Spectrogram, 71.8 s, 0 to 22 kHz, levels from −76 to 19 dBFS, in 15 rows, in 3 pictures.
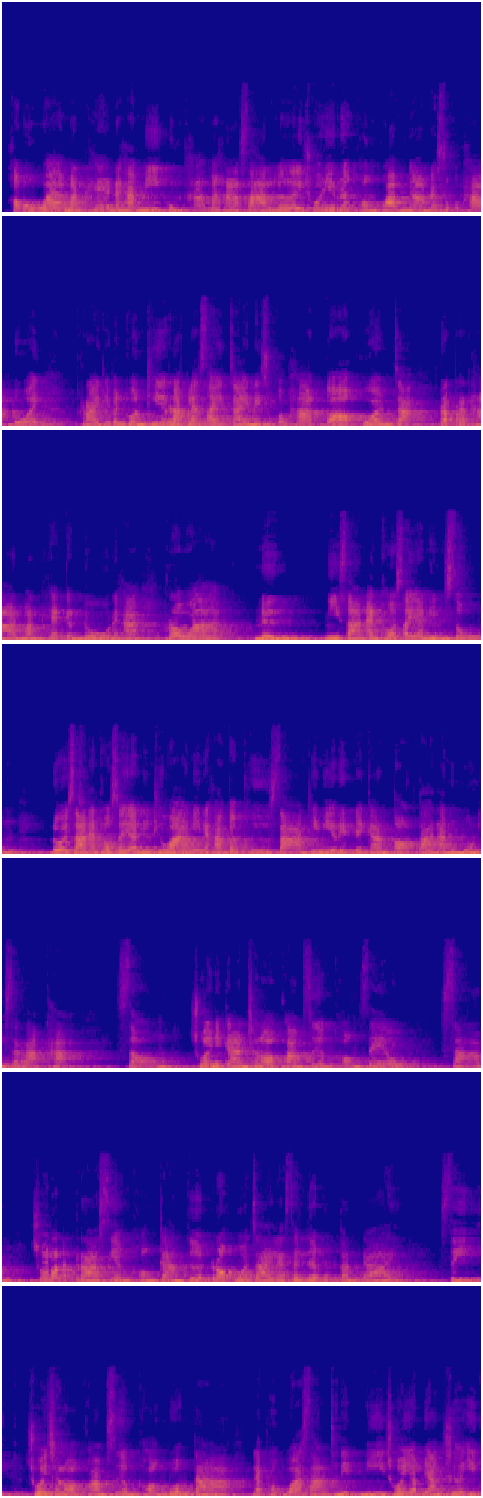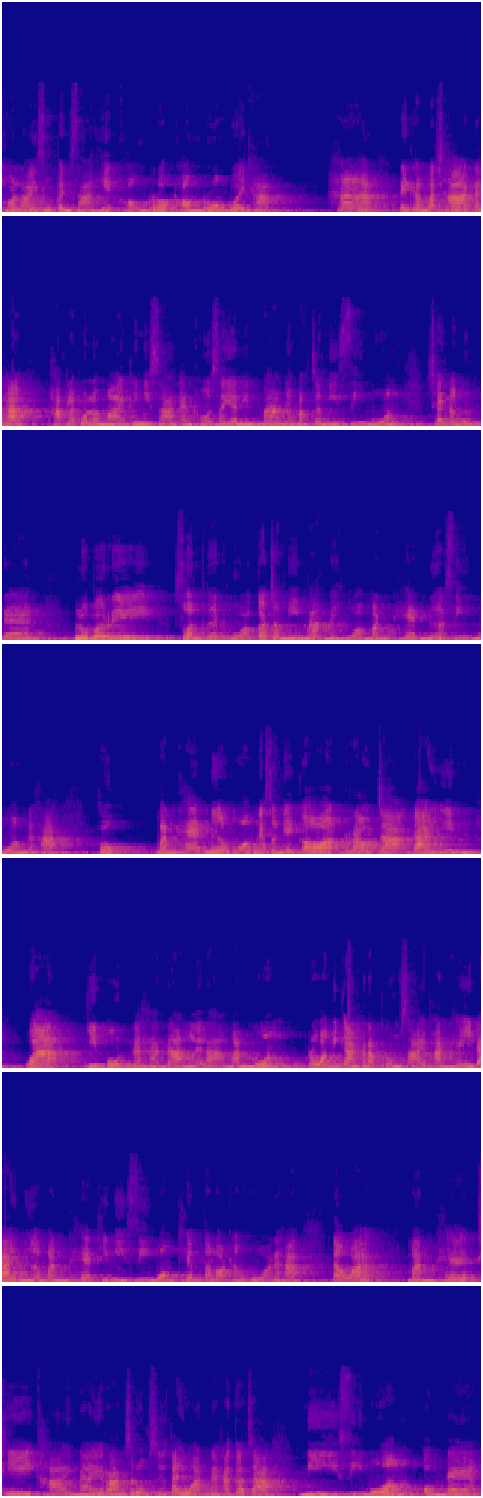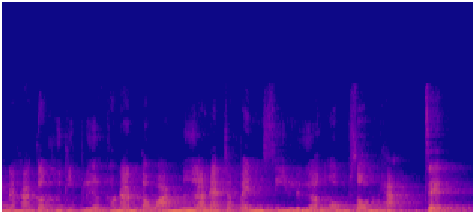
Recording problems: room echo; slight; dies away in 1 s
off-mic speech; somewhat distant

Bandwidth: 13.5 kHz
